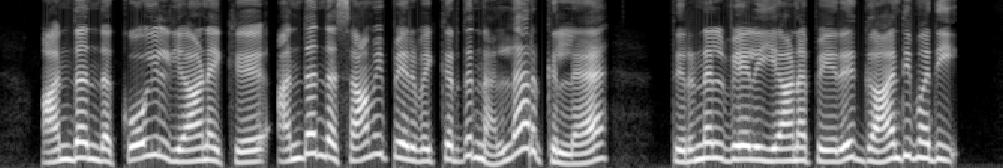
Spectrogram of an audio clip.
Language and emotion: Tamil, happy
